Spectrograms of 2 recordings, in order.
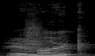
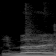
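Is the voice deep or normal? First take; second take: deep; normal. First: It is said in a put-on deep voice. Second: It is said in her normal voice.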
